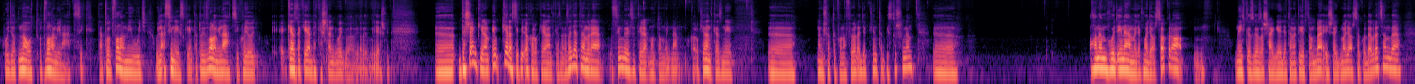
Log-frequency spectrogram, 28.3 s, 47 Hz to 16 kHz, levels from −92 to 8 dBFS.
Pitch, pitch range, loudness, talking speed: 115 Hz, 105-130 Hz, -24 LUFS, 150 wpm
